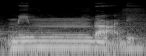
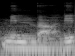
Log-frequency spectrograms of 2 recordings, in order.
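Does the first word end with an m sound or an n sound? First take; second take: m sound; n sound. First: The first word ends with an m sound. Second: The first word ends with a clear n sound. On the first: The speaker calls it right. "tetapi mim ba'di, masuk kepada huruf ba" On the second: The speaker calls it wrong. "bukan lagi cara membacanya min ba'di"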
